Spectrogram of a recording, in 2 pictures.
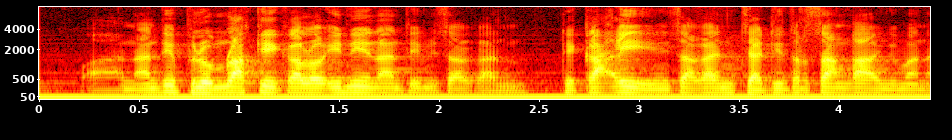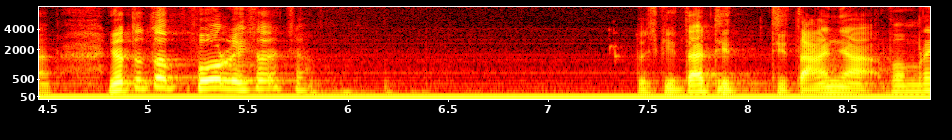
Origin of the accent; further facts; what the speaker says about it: Surabaya, East Java, Indonesia; bahasanya kurang santun ini karena saya besar di Surabaya, jadi kurang pas ini, banyak dekat dengan orang Madura itu.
